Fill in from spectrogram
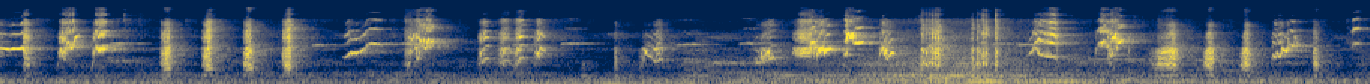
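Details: Black-winged myna lure call used for trapping birds: a rapid series of harsh, squawky broadband notes mixed with short whistled upslurs, repeated in quick bursts with brief pauses.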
